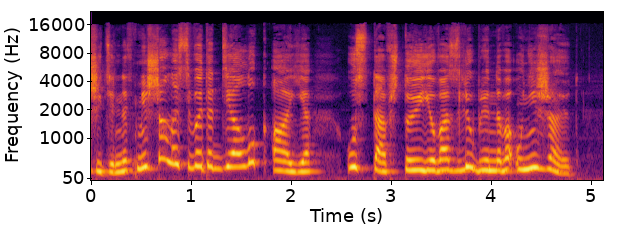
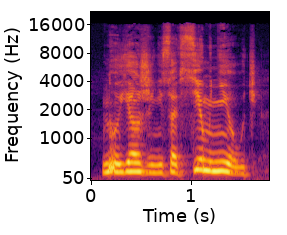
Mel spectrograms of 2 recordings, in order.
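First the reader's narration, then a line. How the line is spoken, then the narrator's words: Flustered babbling. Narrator (Russian): залепетал совершенно потерявшийся от этого напора Кайл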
